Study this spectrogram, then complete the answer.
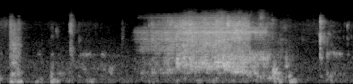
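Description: Water runs from a tap for about a second in a brief rushing burst, framed by quiet shuffling and handling sounds before and after.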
